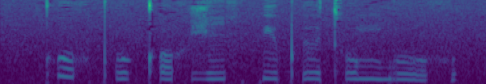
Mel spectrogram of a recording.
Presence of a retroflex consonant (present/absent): absent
